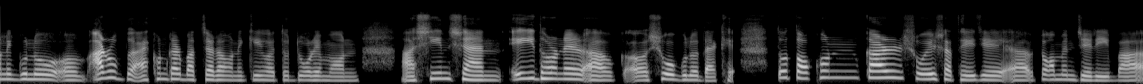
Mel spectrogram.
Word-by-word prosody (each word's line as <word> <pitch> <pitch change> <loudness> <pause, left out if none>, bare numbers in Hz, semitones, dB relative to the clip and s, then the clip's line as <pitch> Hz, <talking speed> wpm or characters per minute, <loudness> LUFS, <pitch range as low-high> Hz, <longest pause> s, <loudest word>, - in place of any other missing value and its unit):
অনেকগুলো 240 0 -1 0.3
ও - - +1 0.3
আরও 310 +2 +7 0.3
এখনকার 250 +2 -1
বাচ্চারা 215 0 0
অনেকেই 200 +1 -6
হয়তো 195 0 -6
'ডোরেমন,' 190 -3 -4 0.6
আ - - +3 0.5
'শিন-চ্যান', 210 -5 +4 0.3
এই 270 +2 +2
ধরনের 255 -2 +3 0.2
আওক 195 0 -1 0.2
অ - - +1 0.2
শোগুলো 215 -5 0
দেখে। 170 0 -6 0.5
তো - - 0 0.2
তখনকার 310 +2 +3 0.3
শো 260 - -4
এর 250 - 0
সাথে 215 -2 -2
এই - - -1
যে 210 - 0 0.2
এ্যা 195 - -1 0.2
'টম 225 -1 -2
অ্যান্ড 220 -1 -5
জেরি' 190 -2 -1
বা 185 0 +1
220 Hz, 145 wpm, -20 LUFS, 200-255 Hz, 0.6 s, আরও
